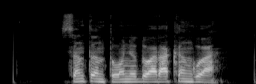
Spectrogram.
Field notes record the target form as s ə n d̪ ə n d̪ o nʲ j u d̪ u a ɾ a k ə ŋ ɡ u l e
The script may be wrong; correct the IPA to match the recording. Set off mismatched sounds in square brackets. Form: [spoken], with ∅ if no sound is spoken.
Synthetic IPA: s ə n [t̪] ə n [t̪] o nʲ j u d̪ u a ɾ a k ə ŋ ɡ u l [a]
